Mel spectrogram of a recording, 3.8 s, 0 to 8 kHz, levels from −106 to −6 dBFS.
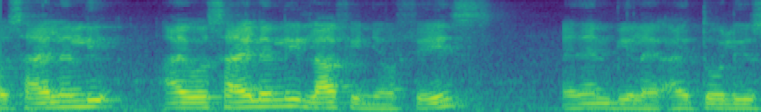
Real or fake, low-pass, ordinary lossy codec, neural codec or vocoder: real; none; none; none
